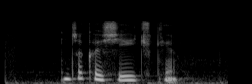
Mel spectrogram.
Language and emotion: Russian, sad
